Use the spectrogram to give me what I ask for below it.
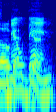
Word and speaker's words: Melbourne: It's pronounced Mel Ben. – Yeah. Okay. – Mel Ben, like my brother Ben. Mel Ben. Not Melbourne. With like a lot of O's. Melbourne.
